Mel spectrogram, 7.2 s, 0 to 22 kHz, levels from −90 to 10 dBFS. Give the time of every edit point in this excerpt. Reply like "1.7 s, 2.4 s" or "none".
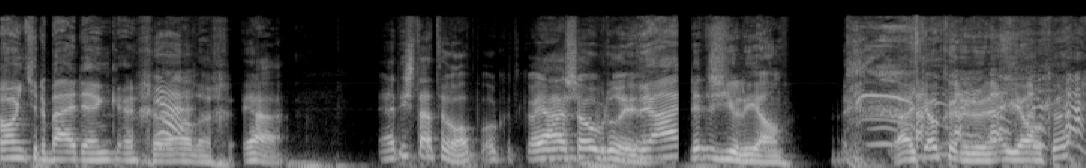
4.5 s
